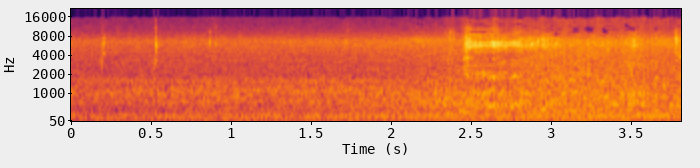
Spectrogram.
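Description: A monkey chews and munches food.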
